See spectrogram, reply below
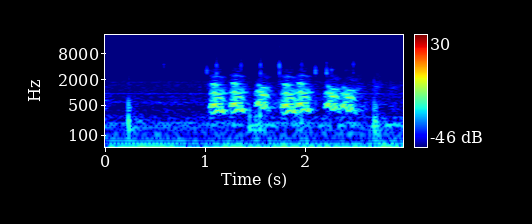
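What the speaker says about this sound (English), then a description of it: "We've got the dogs in." Tamed wolf dogs in Minecraft bark in a quick series of about five synthetic yaps, evenly spaced and moderately loud over a low background hum, with no talking.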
